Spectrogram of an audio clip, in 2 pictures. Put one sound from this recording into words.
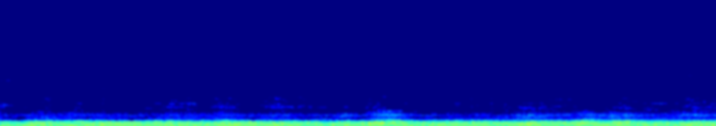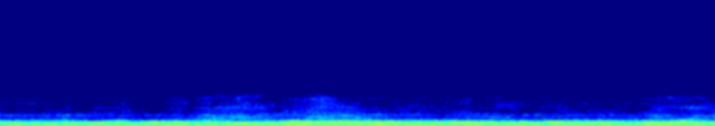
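Many people murmur and chat quietly in a large echoing hall.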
